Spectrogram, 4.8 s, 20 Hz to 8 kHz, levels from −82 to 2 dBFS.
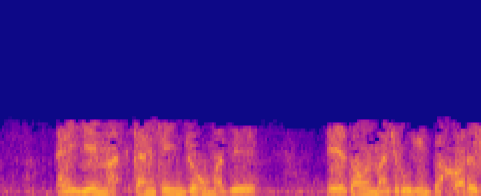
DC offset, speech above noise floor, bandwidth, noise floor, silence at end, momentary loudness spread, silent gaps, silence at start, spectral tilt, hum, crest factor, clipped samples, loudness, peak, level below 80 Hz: under 0.1%; 22 dB; 3.3 kHz; -39 dBFS; 0 s; 6 LU; none; 0 s; -12.5 dB/octave; none; 14 dB; under 0.1%; -17 LUFS; -4 dBFS; -42 dBFS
